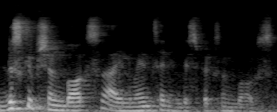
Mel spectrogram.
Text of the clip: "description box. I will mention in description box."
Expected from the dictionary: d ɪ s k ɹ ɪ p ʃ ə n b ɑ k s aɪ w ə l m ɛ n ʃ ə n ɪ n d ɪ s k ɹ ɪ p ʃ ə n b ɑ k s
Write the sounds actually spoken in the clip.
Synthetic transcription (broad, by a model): d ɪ s k ɹ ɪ p ʃ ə n b ɑ k s aɪ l m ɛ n s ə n ɪ n d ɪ s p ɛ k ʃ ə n b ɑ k s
